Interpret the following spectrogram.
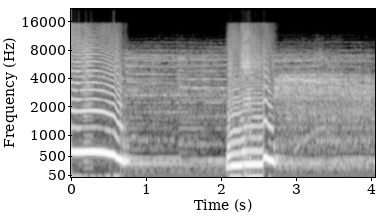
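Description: A man's loud, drawn-out 'ooh' vocal exclamations of mock surprise, twice: the first sliding down in pitch and stopping just under a second in, the second about two seconds in and lasting half a second. The voice is so loud it is distorted. A steady quieter background of music or hum runs under both.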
